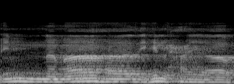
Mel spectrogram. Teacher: ہادی میں ہا کھڑی زبر قائم مقام مد اصلی، دال باریک نرمی سے پڑھیں گے، ہی مد صلہ ہے، لیکن الحیا کا حمزہ عارضی ہونے کی وجہ سے ہا کے نیچے زیر لگا کے لام سے ملا دیا گیا، اظہار قمری ہوگا، ہا وسط حلق سے ادا کریں گے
